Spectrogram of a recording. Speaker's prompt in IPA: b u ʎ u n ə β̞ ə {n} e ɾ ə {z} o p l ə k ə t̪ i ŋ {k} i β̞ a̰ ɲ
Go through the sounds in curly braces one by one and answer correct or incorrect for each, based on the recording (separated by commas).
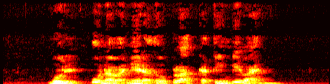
incorrect, incorrect, incorrect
